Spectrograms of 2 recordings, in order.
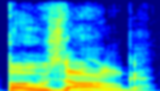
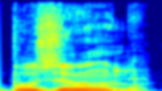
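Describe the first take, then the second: First: The name is said the usual American way. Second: The name is said the usual Mexican way. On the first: "In the U.S., most people pronounce it Bozong" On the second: "In Mexico and most other places outside the United States, people say Buzun"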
